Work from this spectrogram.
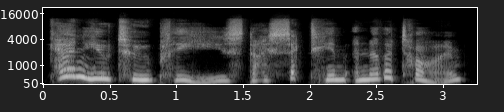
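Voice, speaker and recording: A man voicing a confident, sharp-tongued young woman in an audiobook, with a clipped British accent. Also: extremely high pitch, huge pitch swings, unhurried, husky, no room sound, studio quality, pitched above the performer's own voice, exaggerated voice. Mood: brisk. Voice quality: clipped, bossy.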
